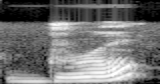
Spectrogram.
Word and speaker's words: gros: Fat is gros, gros, or gross. Fat is gros, gros, or gross. Gross. Not gras, not gross. Gros, gross. The S isn't pronounced. Gros.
